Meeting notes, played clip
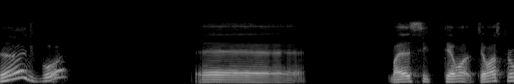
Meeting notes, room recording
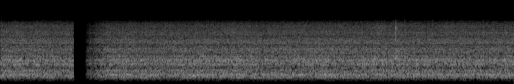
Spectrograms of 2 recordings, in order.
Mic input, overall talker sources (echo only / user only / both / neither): neither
